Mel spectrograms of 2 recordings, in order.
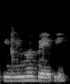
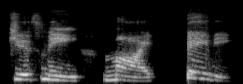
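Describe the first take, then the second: First: Said in the usual way. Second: Slow, loud, word-by-word insistence; forceful demand. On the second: Retold or imitated. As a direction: re-enact a mother demanding her child, drawn out and loud. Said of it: "That comes out. Like, I would never normally talk to you like that".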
